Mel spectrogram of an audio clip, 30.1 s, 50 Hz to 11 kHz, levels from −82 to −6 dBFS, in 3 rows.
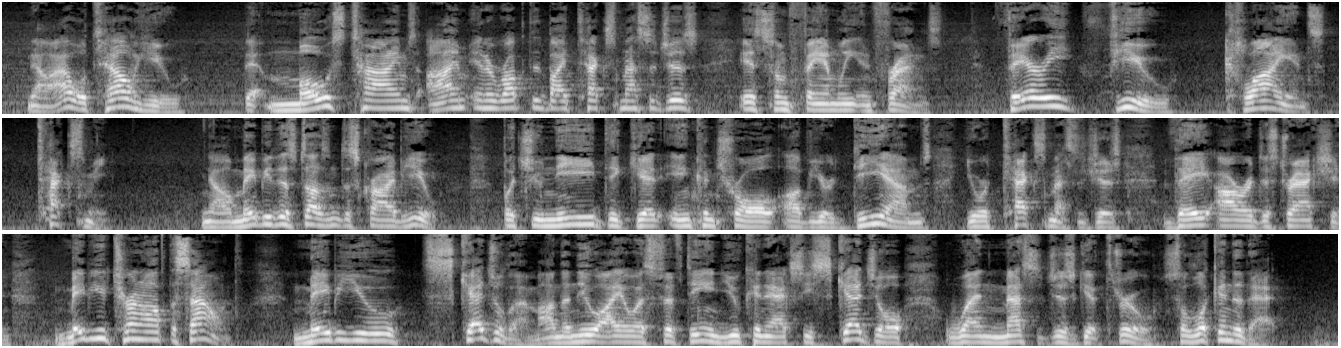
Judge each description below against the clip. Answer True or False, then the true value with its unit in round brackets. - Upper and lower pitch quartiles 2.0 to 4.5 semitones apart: False (5.5 semitones)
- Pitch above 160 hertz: False (140 Hz)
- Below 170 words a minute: True (145 wpm)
